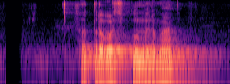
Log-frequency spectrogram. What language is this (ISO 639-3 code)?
nep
